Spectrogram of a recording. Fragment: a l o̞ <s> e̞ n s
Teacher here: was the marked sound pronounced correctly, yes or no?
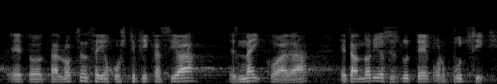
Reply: no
